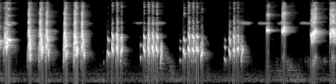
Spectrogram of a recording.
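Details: Long-tailed shrike singing energetically, kept as a lure to stir stressed shrikes; a rapid series of harsh, noisy bursts gives way to stuttering chattered phrases and a few thin, high squeaky notes, each phrase brief, with nothing else audible.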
